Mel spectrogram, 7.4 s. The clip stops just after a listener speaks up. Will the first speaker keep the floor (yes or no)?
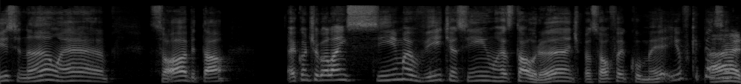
no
